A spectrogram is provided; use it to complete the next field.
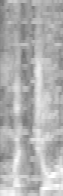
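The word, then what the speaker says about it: mature: तो सही पड़ेगा भाई यह मटरे के स्पेलिंग क्या होते हैं एम ए टी यू आर ई मटोरी और बेवकूफ यह लफ्ज मुटरे नहीं मच्योर होता है तालीम की यह हालत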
